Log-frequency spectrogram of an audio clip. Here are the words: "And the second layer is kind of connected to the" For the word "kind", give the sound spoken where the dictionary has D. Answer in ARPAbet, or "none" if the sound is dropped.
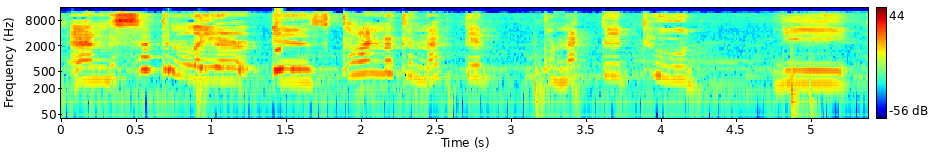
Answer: D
